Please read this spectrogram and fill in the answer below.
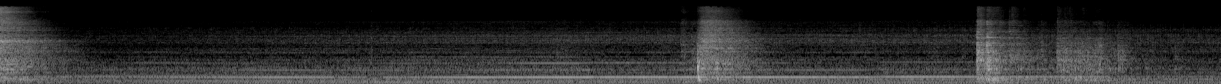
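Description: The diesel engine of a Caterpillar compact track loader runs steadily. Three sharp rattling clatters of sheet-metal roofing panels being handled break in: one at the start, one about seven seconds in and one near ten seconds.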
